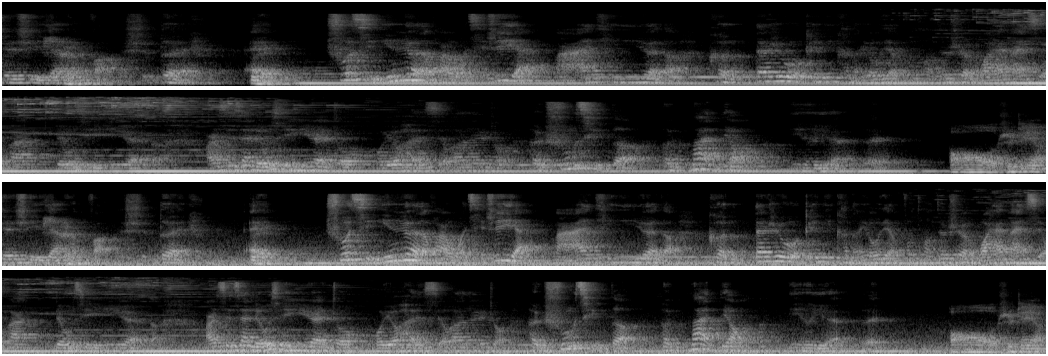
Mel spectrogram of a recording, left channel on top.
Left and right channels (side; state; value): right; noise; rumble, 5 dB below the sound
